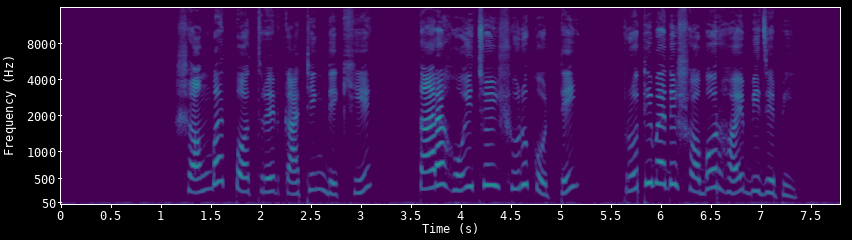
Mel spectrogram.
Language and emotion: Bengali, neutral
